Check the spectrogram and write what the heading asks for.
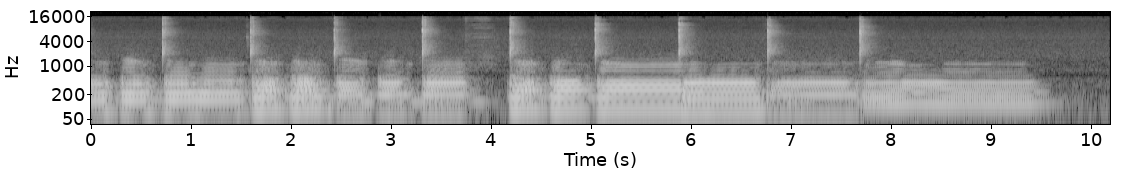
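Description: Tuba played loudly through a short melody in B-flat major: quick pairs of eighth notes, then longer quarter notes, ending on a held low half note that stops just before the end. A sharp click sounds on each beat, a little under one a second.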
